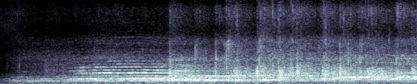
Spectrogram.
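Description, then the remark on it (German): A crowd murmurs and sighs with relief, then breaks into sustained applause that builds and holds steady, dense clapping with a busy wash of hands and voices, as a rocket lifts off in the morning from the Tanegashima spaceport in southern Japan, launching the United Arab Emirates' Hope Mars mission. “Ein Raunen, ein Aufatmen und Applaus.”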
